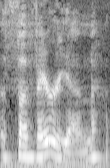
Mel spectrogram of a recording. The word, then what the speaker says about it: Thavarrein: It's Thavarian. If you want to spell it, it's Thavarrein. Okay.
